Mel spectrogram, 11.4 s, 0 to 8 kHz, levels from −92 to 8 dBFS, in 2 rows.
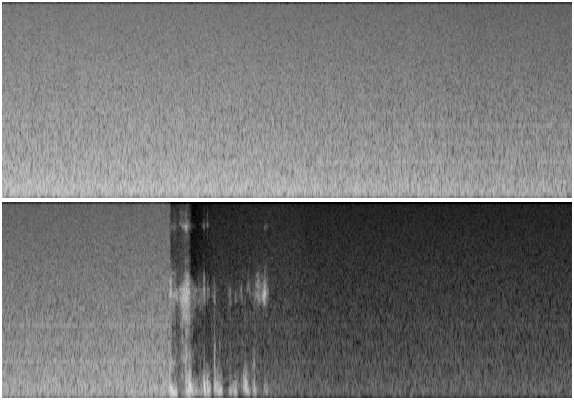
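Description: Gain pumping runs through the whole speech clip: loud and soft parts end up closer in level and the sound is squashed, a swing of around 30 dB, likely from excessive microphone gain driving a fast limiter. Unlike a noise gate, the noise never cuts out entirely.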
